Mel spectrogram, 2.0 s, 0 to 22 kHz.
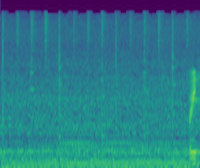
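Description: Engine and road noise of a 1993 Acura NSX, heard from inside the cabin while it cruises at a steady speed. The engine holds a steady note with no revving.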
